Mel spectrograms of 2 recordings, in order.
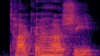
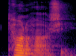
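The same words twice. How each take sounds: First: "Takahashi?" asked with a rise, softer; doubtful "Takahashi?" rising at the end; unsure question. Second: "Tanahashi." with a firm falling end; decisive falling "Tanahashi."; settling on it. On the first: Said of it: "One of the two". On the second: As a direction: state "Tanahashi." as the settled answer. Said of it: "Tanahashi is what I wrote". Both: Real, not acted.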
